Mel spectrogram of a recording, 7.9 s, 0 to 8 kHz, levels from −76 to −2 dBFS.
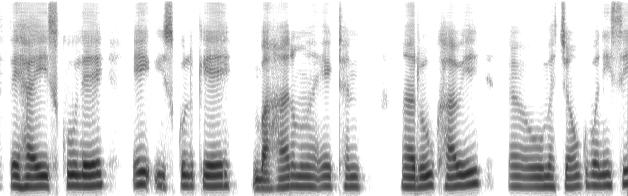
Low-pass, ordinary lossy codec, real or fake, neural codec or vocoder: none; none; fake; codec, 16 kHz, about 1 kbps, DyCAST, with the encoder's durations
